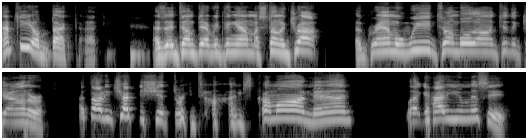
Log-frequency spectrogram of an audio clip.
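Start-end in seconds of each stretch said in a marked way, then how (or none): 0.0-1.2 put-on Australian accent. Retelling how a woman at a counter gave him an order, Australian accent. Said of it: "in an Australian accent".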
